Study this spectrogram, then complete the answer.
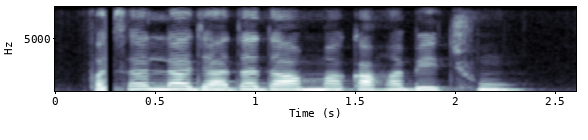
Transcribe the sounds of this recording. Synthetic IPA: fɐsɐlːazaːd̪ad̪aːmːãkɐɦãbeːt͡ʃʰũː

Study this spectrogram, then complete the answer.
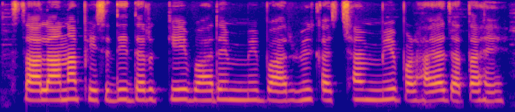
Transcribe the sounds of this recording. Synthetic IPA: saːlaːnapʰɪsd̪id̪ɐɾkebaːɾemẽbaːɾwɪkɐtːʃʰamẽbɐɽ̤aːjad͡ʒaːt̪aɦɛː

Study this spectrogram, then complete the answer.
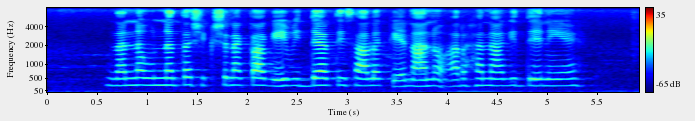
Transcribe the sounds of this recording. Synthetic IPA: nɐnːɐunːɐt̪ɐʃikʂɐɳɐkːaːɡiʋid̪jaːɾt̪ʰisaːlɐkːe̞naːnuʔɐɾɦɐnaːɡid̪ːeːnejeː

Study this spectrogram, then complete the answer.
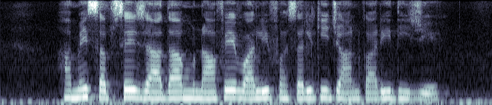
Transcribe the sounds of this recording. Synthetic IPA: hɐmẽsɐbsezjaːd̪amʊnaːfeʋaːlifɐsəlkid͡ʒaːnkaːɾid̪iːd͡ʒieː

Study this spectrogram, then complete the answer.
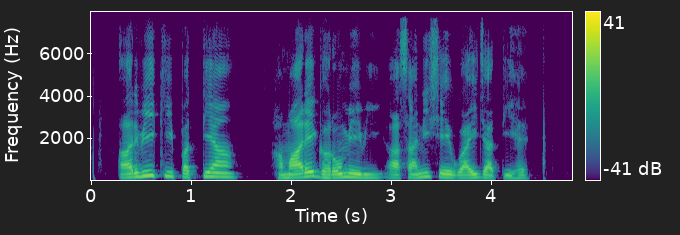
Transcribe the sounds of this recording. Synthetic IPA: əɾʋikipət̪ːjã | hɐmaːɾeɡʱɐɾõmẽbʱiaːsaːniseʊɡaːid͡ʒaːt̪iɦɛː

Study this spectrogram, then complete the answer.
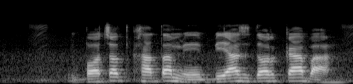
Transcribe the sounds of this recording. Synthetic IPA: bɔt͡ɕɔt̪kʰat̪amebiad͡ʑd̪ɔɾkaba

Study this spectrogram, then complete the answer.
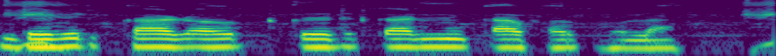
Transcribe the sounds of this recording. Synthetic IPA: ɖeːʋɪɖkaːɾɖɔʊʈkɾeːɖɪʈkaːɾɖmẽkaːfʰəɾkɦoːlaː

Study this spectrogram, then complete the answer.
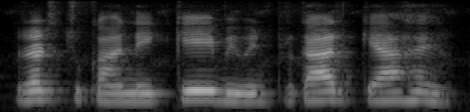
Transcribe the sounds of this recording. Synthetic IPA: ɾɐʈt͡ʃʊkaːnekebɪʋɪnpɾɐkaːɾkjaːɦɛː

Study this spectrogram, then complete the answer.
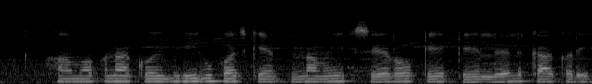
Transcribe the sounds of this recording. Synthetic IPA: həməpnakoibʱiupəd͡ʒkenəmiseɾokekelelkakəɾi

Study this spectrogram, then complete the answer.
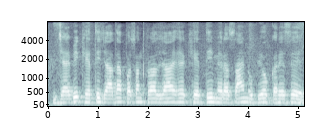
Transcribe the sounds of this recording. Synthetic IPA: d͡ʒɛːbʱikʰeːt̪id͡ʒjaːd̪apəsə̃nd̪kɐɾəld͡ʒaːeɦɛkʰeːt̪imẽɾɐsaːɪnʊpjoːɡ̚kəɾeseː

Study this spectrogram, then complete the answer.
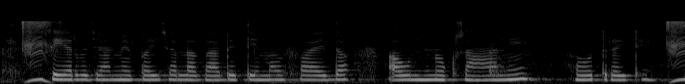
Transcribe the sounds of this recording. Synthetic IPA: seəɾbʱəd͡ʒaːɾmẽpəɪsaləɡabet̪emafʰajd̪aɔːɾnʊksani | hoːt̪ɾəɦit̪ʰe

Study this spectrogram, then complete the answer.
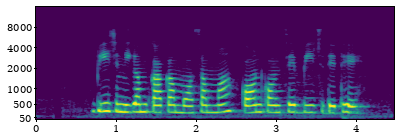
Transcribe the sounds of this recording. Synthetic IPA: biːt͡ʃnɪɡəmkakamɔːsəmːãkɔːnkɔːnsebiːt͡ʃd̪et̪eː

